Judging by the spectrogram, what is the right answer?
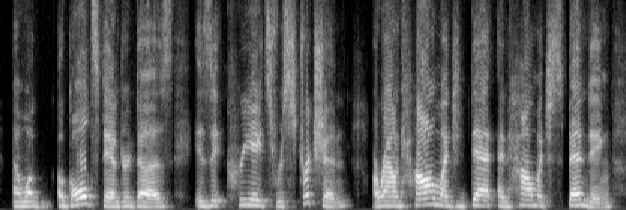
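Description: Very slow speech from a woman, fairly low in pitch with ordinary pitch variation, against a quiet background. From United States. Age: 60s. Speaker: financial guest expert. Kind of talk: interview chat. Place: office. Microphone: webcam.

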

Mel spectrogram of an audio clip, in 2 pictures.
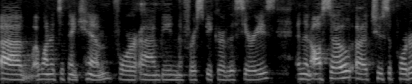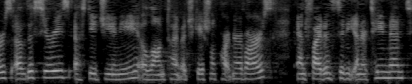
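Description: This woman has a dark, mellow tone and fairly even intonation. She talks at a moderate pace against a quiet background. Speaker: foundation director hosting the event. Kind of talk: event introduction. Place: home room. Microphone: earbuds.

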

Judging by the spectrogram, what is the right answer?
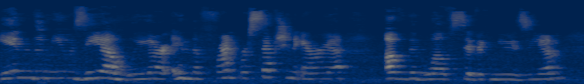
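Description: Fairly slow female speech, high in pitch and with ordinary pitch variation. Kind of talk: casual tour commentary. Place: hall. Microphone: camera far.

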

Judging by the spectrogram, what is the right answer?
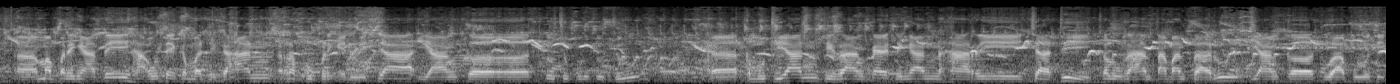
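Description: A man talks at a very slow pace. Behind him, music plays in the background. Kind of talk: interview answer. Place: street.

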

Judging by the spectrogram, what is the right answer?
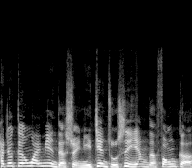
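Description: The speaker is a woman with a high pitch. Her pace is fairly quick. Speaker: travel show host. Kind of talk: travel show presenting. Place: home room. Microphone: lapel.

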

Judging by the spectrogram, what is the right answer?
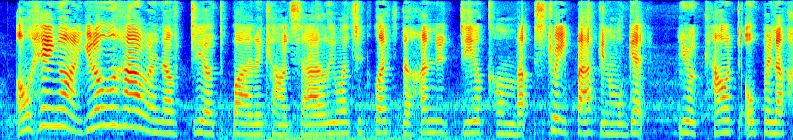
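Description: A woman uses a put-on character voice at a high pitch, moving at a moderate pace with hardly any pauses over clear background noise. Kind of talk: streamer reading game dialogue aloud. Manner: friendly, persuasive sales pitch.

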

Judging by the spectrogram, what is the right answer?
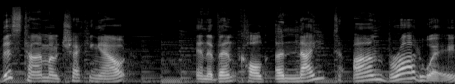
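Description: With music in the background, a man talks at a moderate pace and with lively intonation. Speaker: channel host narrator. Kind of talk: casual narrated photo commentary.

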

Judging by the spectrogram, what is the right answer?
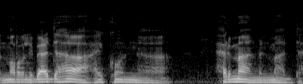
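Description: A man with a Saudi accent speaks at a fairly low pitch. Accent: Saudi Gulf Arabic. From Saudi Arabia. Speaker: football podcast host. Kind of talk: casual sports talk. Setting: studio. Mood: light, joking. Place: studio. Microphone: studio mic.

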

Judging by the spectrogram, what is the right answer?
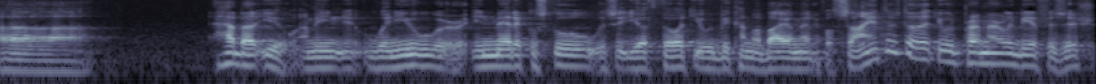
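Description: Talking at a fairly quick pace with an American accent, a man uses a fairly low pitch, ordinary pitch variation and a dark, mellow tone. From New York, the Bronx. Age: 60s. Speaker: physician-scientist moderating the interview. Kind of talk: conversational interview. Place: studio. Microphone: lapel.

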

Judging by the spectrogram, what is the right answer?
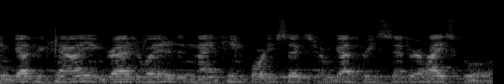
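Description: A man with an American accent at a fairly slow pace, ordinary pitch variation, over noticeable background noise. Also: hardly any pauses. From US Midwest, Iowa. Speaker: eulogist reading an obituary. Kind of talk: graveside-style eulogy, reading the obituary aloud then sharing personal memories. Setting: outdoors at a memorial gathering with mourners. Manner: plain, unpolished reading with frequent 'uh' and 'um' hesitations over names; folksy and gently humorous, warmly sad when reminiscing. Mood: solemn, calm. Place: hall. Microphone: camera far.

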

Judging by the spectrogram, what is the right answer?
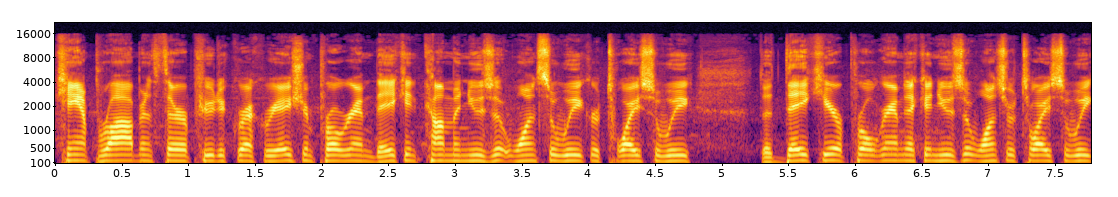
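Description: The sound is dry with no echo as the man talks. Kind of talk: interview answer. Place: stadium. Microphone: handheld.

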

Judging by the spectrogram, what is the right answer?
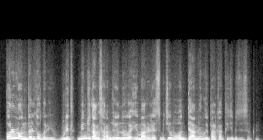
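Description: Over a quiet background, a man talks at a very fast pace with a high pitch, very wide pitch swings and big swings in loudness. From South Korea. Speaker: politician. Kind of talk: political commentary monologue. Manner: animated. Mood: critical, indignant. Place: studio. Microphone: studio mic.

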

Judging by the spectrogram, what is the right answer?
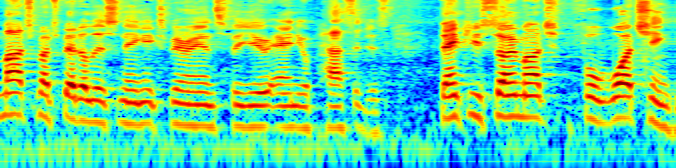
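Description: A man with an Australian accent, fairly high pitch, ordinary pitch variation and moderate pace. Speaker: car audio installer. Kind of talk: DIY tutorial talk to camera. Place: workshop. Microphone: phone near.

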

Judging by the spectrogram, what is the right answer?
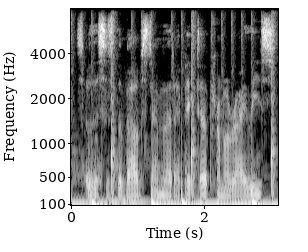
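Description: A man whispers over loud music in the background. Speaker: DIY builder. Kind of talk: DIY tutorial narration. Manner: whispered. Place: garden. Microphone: phone near.

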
